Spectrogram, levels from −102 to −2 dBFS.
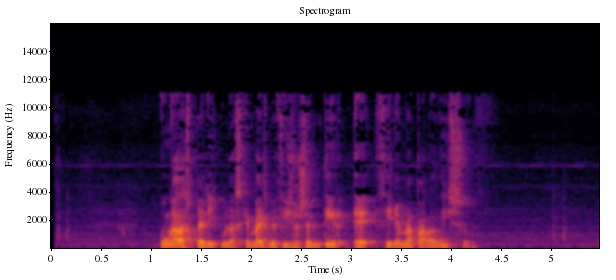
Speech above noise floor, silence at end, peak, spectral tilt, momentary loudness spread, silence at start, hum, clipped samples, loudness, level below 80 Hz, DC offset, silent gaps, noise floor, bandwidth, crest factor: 30 dB; 1.25 s; -14 dBFS; -6 dB/octave; 9 LU; 1.1 s; none; under 0.1%; -32 LUFS; -70 dBFS; under 0.1%; none; -62 dBFS; 11.5 kHz; 20 dB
